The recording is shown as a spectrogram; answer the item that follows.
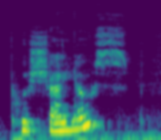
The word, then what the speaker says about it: Puxallos: how to pronounce this i think it's pusha yos p-u-x-a-l-l-o-s but x's seem to be a sho in gallego i think i don't know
